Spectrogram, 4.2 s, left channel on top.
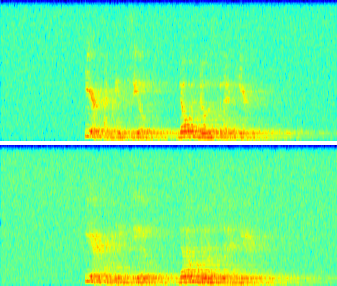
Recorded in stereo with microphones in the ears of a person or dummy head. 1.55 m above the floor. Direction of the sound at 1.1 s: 45° left (ahead or behind).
